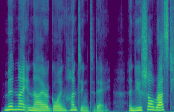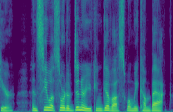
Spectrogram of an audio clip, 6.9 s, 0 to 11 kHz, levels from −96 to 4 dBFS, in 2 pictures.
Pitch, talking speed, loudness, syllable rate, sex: 205 Hz, 235 wpm, -19 LUFS, 5.3 syllables/s, female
